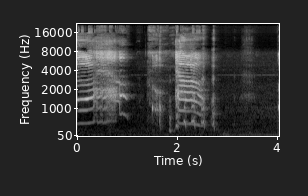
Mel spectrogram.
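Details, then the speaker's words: A newborn baby gives short, loud, high-pitched cries and shouts in a small room, with brief pauses between bursts; an ordinary infant cry. "엄청 커 목소리가 왜 이렇게 커"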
